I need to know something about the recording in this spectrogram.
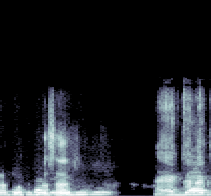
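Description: Speech: a person talking over an online-class call, with drawn-out vowels, a short pause a little past the middle, then talk again.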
